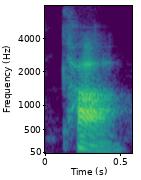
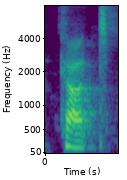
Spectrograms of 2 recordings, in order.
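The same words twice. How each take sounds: First: "ka" ending on the open vowel a; open syllable. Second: "kat" ending hard on the t; closed syllable. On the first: Teacher showing the open syllable: "ka" ending on the vowel. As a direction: leave "ka" open with no t after it. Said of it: "it's ka". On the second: Teacher contrasting syllables: "kat" closed off on the t. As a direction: clip the syllable shut as "kat". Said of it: "the syllable isn't kat". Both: Shown as a demonstration.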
